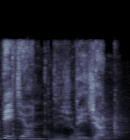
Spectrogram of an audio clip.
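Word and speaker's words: Dijon: verde empecemos con una buena cucharada de dillón pronuncia dillón d dillón un poquito de miel me encanta la miel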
